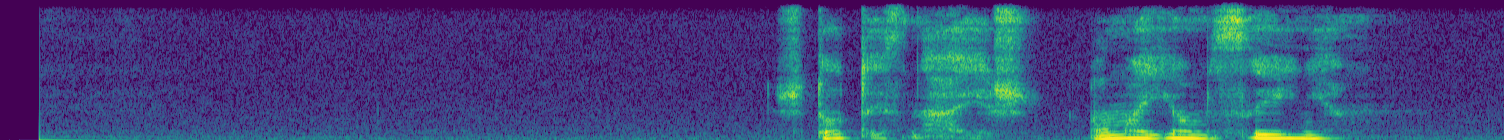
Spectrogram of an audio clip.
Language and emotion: Russian, sad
